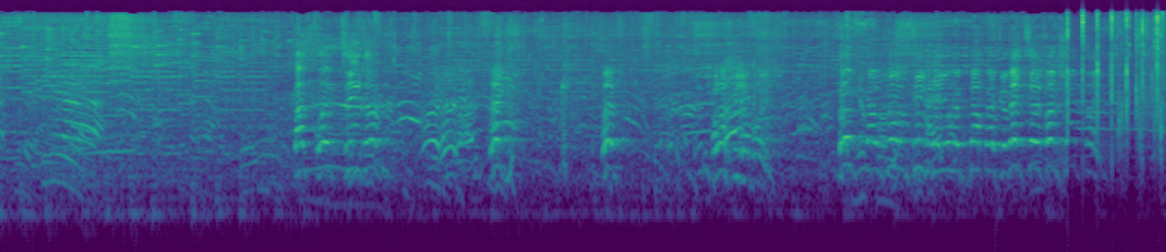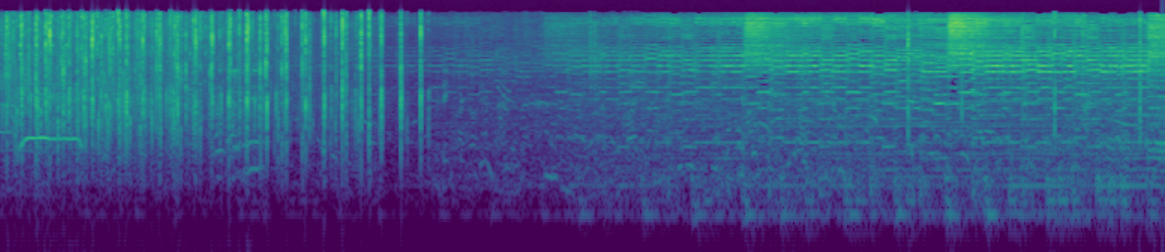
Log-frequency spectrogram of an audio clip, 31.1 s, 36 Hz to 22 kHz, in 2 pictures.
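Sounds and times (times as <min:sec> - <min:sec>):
bagpipe music: 0:00.0 - 0:13.8, 0:20.7 - 0:31.0
crowd applauding: 0:14.2 - 0:21.4.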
